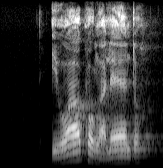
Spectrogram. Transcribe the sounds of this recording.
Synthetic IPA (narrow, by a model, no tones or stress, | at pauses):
iwakʰɔŋɡʱalɛːntʼɔ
